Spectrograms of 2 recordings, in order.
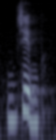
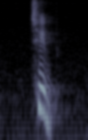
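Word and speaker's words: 집: So according to romanization, it should be pronounced as jib. Clearly, jib. But इसका pronunciation है chib, chib. अब ये छ और ज दोनों के बीच जैसा कुछ लग रहा है.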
